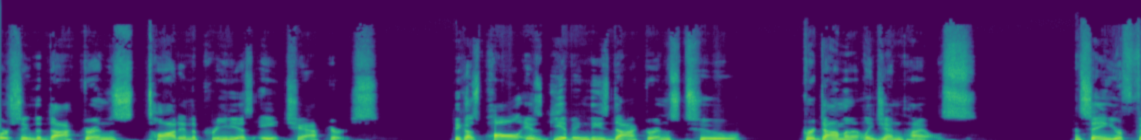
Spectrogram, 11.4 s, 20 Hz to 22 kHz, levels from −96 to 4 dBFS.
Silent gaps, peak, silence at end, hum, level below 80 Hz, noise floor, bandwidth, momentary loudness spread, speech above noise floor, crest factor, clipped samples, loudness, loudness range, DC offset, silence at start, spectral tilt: none; 0 dBFS; 0 s; none; -44 dBFS; under -90 dBFS; 19 kHz; 8 LU; over 73 dB; 18 dB; under 0.1%; -18 LUFS; 3 LU; under 0.1%; 0 s; -4.5 dB/octave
